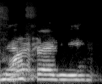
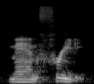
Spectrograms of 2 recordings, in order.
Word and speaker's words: Manfredi: I just realized I've been saying your last name wrong because of Sly Stallone on the Tulsa King, because he says Yeah, it's Manfredi, Manfredi there. Yeah, but it's correctly Manfredi.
